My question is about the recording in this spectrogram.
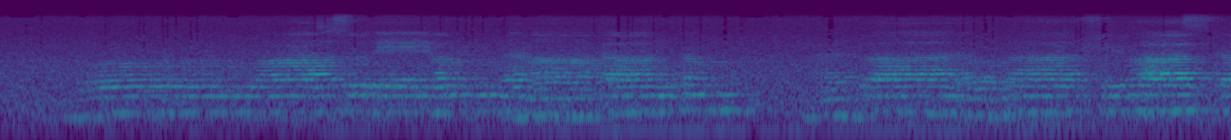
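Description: A voice chanting a mantra in long, evenly pitched phrases, with short pauses between them.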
